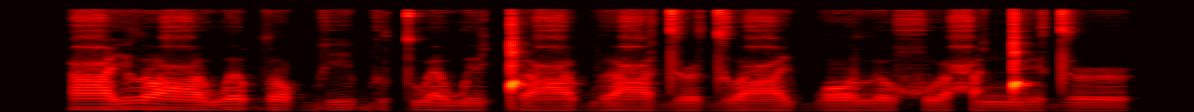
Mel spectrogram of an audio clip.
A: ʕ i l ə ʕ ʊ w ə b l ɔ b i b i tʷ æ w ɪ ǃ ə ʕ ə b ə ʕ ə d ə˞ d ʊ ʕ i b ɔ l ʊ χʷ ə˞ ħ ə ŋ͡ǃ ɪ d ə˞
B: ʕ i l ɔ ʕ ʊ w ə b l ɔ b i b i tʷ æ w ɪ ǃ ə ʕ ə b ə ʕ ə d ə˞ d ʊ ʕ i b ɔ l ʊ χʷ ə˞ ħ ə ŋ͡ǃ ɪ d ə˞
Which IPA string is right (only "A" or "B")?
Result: B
